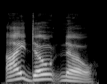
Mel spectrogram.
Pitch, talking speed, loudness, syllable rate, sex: 185 Hz, 170 wpm, -17 LUFS, 3.4 syllables/s, female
